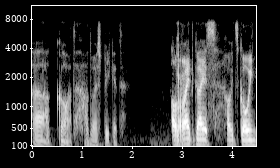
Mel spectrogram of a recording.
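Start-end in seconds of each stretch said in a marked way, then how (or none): 2.8-4.5 heavy, thick Eastern European accent. Saying a friend's tagline when asked for a thick Eastern European accent: Eastern European Jim impression. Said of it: "make it an Eastern European Jim".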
